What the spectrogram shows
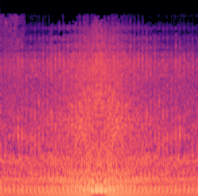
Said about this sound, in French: Ah, on n'est pas bien là, dans le calme, la sérénité, la quiétude, à se détruire les oreilles en plus de s'abîmer les poumons parce qu'un idiot bête avait envie de montrer que sa moto roule bien vite sur les pavés.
